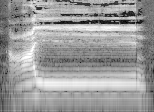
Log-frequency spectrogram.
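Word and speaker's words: عين: হলো 50 সিন সিনটা জিহ্বাটা নিচে তাতে লাগে উচ্চারণ করবেন আর সিন এর গাণিতিক মান হচ্ছে 60 তারপর হচ্ছে আইন আইনটা চাপ দিয়ে বলতে হবে আইন এরকম ভাবে তো আইন এর গাণিতিক মান হলো 70 আইন তারপর হচ্ছে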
